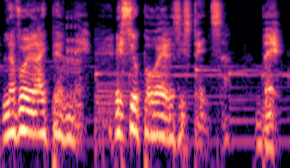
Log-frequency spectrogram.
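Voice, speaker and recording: A man voicing a cruel, mocking dark tentacled overlord in an animated fan dub, speaking with menacing mock politeness. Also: mid-range voice, moderate pace, lightly acted. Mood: mocking, threatening. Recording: music behind the voice.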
